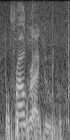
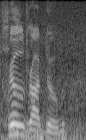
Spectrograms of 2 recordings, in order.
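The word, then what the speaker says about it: Traldragdubh: It contained a warrant for conducting me and my retinue to Traldragdub, or Trildragdub, it is pronounced both ways as near as I can remember, by a party of 10 horse.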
